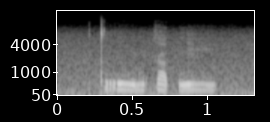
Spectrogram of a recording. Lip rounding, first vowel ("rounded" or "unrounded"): unrounded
